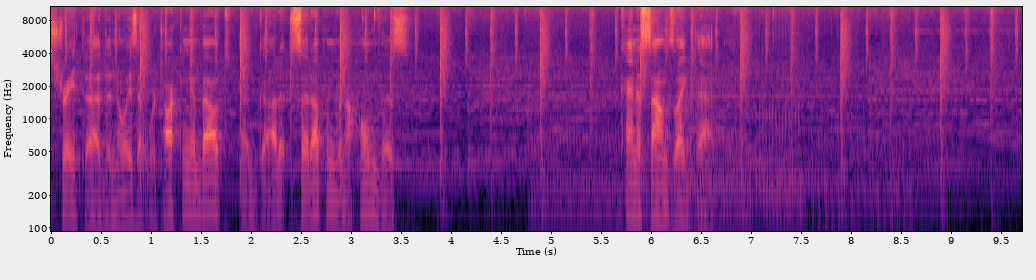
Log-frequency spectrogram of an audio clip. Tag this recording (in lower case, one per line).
speech
music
